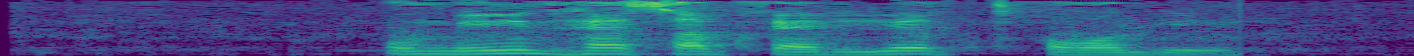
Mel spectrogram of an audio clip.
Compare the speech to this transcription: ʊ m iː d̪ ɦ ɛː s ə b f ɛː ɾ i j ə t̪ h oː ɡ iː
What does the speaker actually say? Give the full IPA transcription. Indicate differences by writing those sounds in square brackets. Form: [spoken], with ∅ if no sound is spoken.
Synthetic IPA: ʊ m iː d̪ ɦ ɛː s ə b [x] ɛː ɾ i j ə t̪ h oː ɡ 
